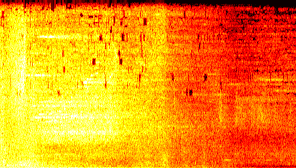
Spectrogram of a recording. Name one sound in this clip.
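A triumphant victory fanfare plays and slowly fades.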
